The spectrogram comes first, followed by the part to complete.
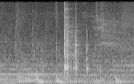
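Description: A drinking glass clinks against a glass tabletop about a second in, with a few lighter taps after it, over soft background music.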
